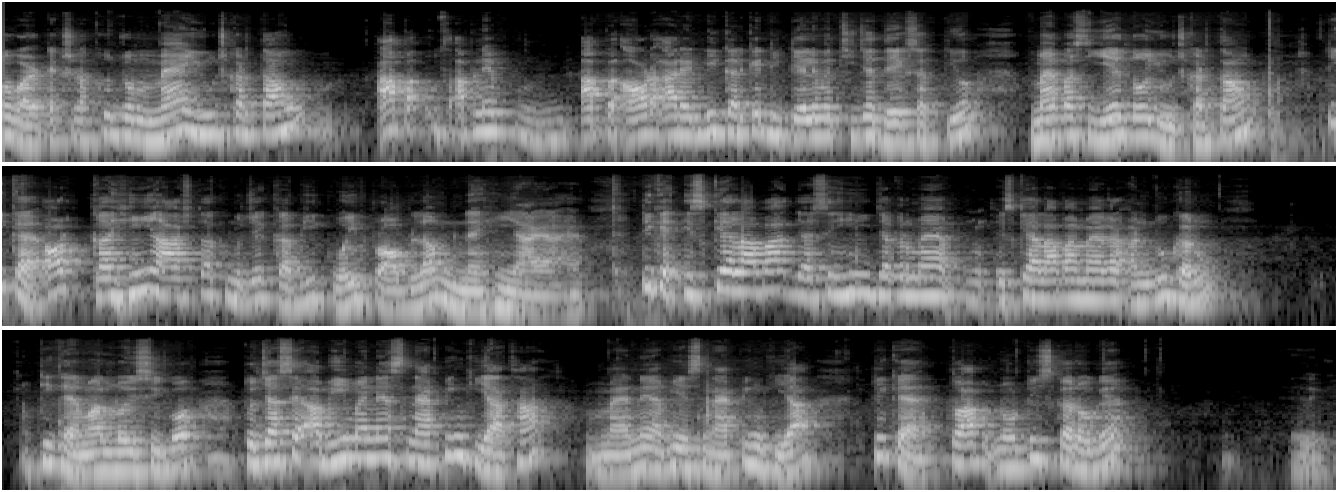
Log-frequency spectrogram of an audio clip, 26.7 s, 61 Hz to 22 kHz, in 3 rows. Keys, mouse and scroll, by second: 7.2 click, 7.9 middle click, 8.2-9.3 typing, 9.0 alt+middle click, 9.4 scroll down 1, 9.6 alt+middle click, 10.3 alt+middle click, 10.8-13.3 alt+middle drag, 13.3 alt+middle click, 14.4 scroll down 1, 14.5-16.5 alt+middle drag, 16.5-18.6 drag, 20.1-21.8 shift+drag, 22.5 typing, 23.3 click.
